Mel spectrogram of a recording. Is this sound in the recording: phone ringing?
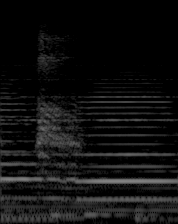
no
